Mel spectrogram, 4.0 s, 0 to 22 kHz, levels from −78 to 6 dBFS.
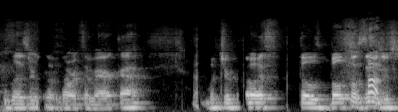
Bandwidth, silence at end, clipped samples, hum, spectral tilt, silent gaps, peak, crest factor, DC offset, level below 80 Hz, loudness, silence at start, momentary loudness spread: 11.5 kHz; 0 s; under 0.1%; none; -6 dB/octave; none; 0 dBFS; 16 dB; under 0.1%; -48 dBFS; -18 LUFS; 0 s; 9 LU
